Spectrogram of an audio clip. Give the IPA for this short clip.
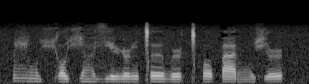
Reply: ɮ ɔ̤ ç ɔ ç a̤ zʲ ɜ j ɳ ə˞ ŋ ǀ ə v ə˞ ǀʰ ɔ p a ɾ ɔ̤ ɕ ə˞

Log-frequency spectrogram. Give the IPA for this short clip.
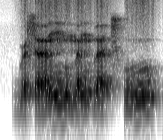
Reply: b ə˞ s œː ŋ ŋ͡m u m œ ŋ b œː t͡sʰ uː

